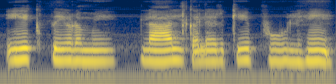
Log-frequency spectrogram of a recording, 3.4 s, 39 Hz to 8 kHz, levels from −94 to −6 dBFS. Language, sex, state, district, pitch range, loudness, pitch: Hindi, female, Madhya Pradesh, Bhopal, 165-180 Hz, -17 LUFS, 170 Hz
